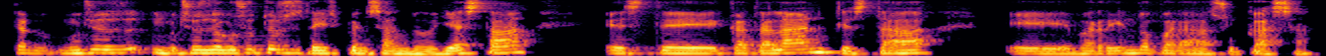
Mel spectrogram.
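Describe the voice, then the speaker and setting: A man with a Madrid Spanish accent giving unscripted political commentary over slides, halting, drawing out words and often adding short checking tags. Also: fairly high pitch, fairly even intonation, a little mellow. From Madrid, Spain.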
